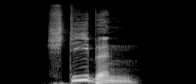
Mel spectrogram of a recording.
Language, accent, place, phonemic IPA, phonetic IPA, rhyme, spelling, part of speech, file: German, Germany, Berlin, /ˈʃtiːbən/, [ˈʃtiː.bn̩], -iːbən, stieben, verb, De-stieben.ogg
- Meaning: 1. to swirl and fly somewhere (of small particles, such as dust or sparks) 2. to scatter and run away, typically in panic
